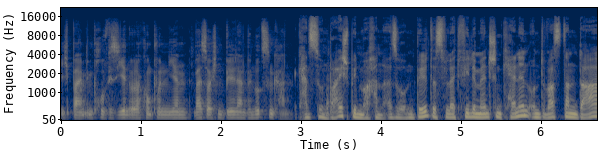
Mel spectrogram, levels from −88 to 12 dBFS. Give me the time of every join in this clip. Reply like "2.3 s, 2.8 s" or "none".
2.9 s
